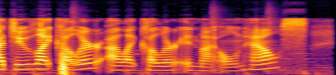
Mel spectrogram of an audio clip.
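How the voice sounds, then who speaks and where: With music in the background, the voice moves at a fairly slow pace. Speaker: gaming YouTuber. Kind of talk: gameplay commentary. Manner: casual, some stammering.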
